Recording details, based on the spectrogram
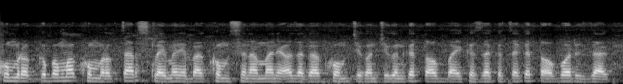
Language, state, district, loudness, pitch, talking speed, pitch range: Kokborok, Tripura, West Tripura, -15 LUFS, 140 Hz, 230 wpm, 140-150 Hz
